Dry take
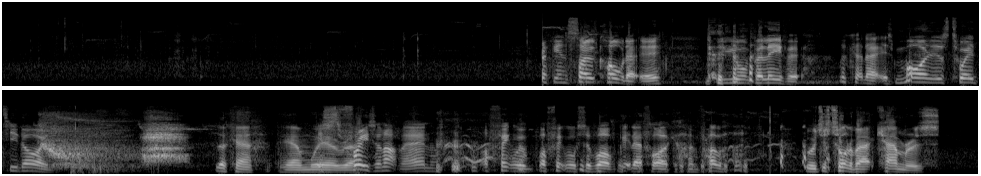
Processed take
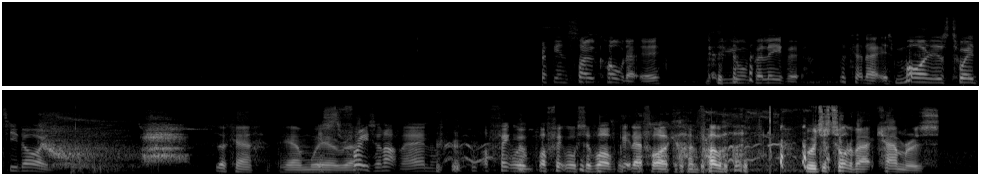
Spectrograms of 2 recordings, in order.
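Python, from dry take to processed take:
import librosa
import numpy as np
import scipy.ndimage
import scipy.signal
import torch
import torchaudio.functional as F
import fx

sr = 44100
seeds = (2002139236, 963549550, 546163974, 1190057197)

y = fx.gain(x, sr, db=fx.line((7.96, -18.0), (8.98, -10.5), (14.57, -10.5), (14.97, -2.5), (15.93, -2.5), (16.88, 7.0), (17.79, 7.0), (18.28, -5.5)))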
